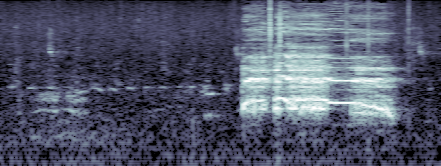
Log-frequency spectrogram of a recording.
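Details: Rooster crowing: low, steady clucks give way to a single loud, ringing crow of about one and a half seconds with a rising then held harmonic tone.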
